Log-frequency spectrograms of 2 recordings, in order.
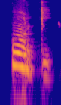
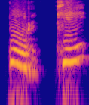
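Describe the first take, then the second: First: It sounds like one joined word. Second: It sounds like two separate words. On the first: It gives a reason in an answer. "se pega para que suene porque" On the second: It asks a question. "pues pronuncias dos palabras"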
